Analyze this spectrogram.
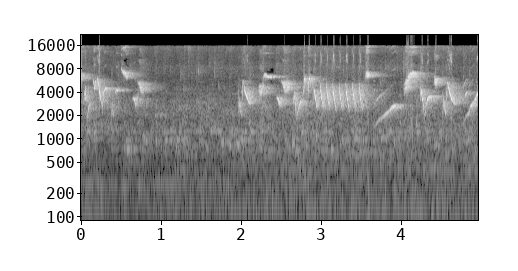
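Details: Sanger bird twittering in high sharp notes, pausing, then producing a fast rattling trill of evenly repeated buzzy notes followed by rising whistled slurs.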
